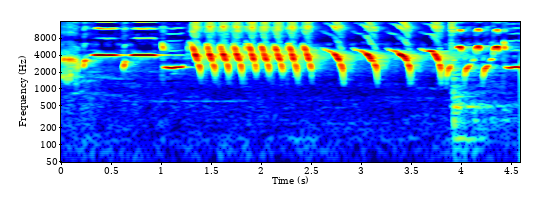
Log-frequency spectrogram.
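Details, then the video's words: Canary song learned from lovebird song: a steady whistled note, then a rapid series of about a dozen sharp downward-sweeping notes slowing toward the end, followed by brief high chips. "Kenari isian love bird durasi panjang"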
